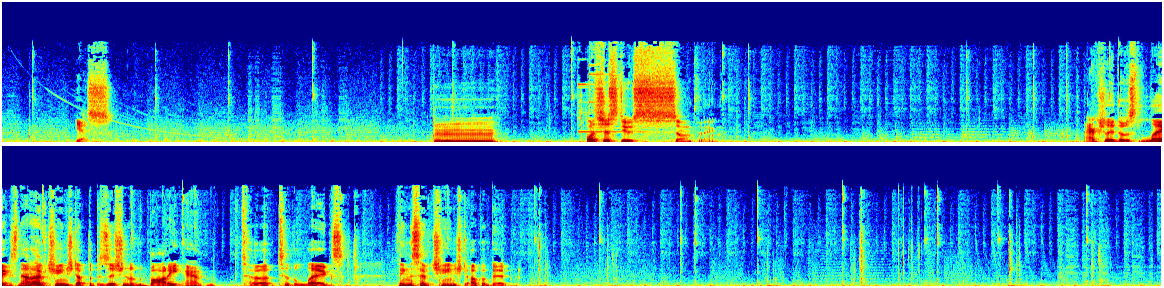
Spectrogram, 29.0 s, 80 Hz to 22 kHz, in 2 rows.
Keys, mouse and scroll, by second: 3.8 click, 6.4 click, 8.3 click, 13.8-15.0 shift+drag, 16.2 click, 17.6-18.8 shift+drag, 20.2 click, 21.2 shift+click, 23.0 click, 23.9-25.1 shift+drag, 26.1 click, 26.9-28.1 shift+drag.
